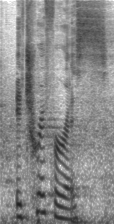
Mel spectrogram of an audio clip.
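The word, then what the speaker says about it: yttriferous: Your word is itriferous. May I have all the information? Itriferous. There are no alternate pronunciations.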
